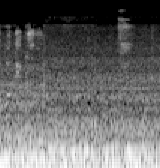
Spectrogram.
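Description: Steady low rumble of a car heard from inside the cabin, with a voice faintly over it.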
